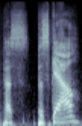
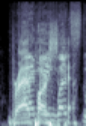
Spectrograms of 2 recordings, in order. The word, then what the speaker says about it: Parscale: I always say his name wrong. Brad Parscale. Parscale. There's an R in there. Parscale.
